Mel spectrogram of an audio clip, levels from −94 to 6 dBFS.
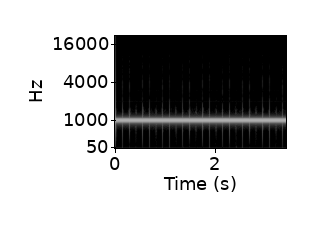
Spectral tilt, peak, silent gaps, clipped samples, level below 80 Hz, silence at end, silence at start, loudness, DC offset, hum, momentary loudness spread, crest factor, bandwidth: -2.5 dB/octave; -24 dBFS; none; under 0.1%; under -90 dBFS; 0 s; 0 s; -28 LUFS; under 0.1%; none; 0 LU; 4 dB; 1.8 kHz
